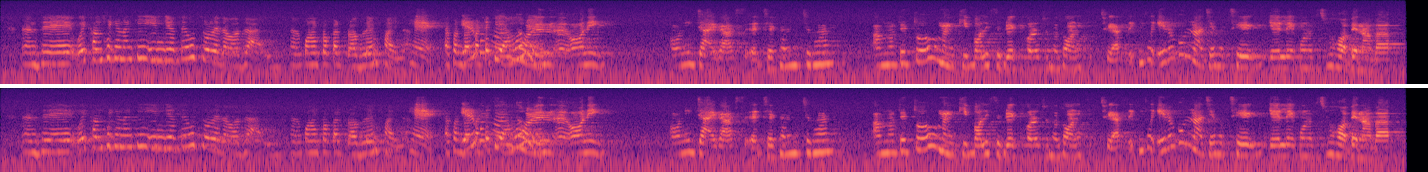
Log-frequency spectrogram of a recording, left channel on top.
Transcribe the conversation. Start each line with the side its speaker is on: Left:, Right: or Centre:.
Left: আহ, যে ওইখান থেকে নাকি ইন্ডিয়াতেও চলে যাওয়া যায় আহ, কোনো প্রকার প্রবলেম হয় না
Right: হ্যাঁ
Left: এখন ব্যাপারটা
Right: এরকম
Left: কি
Right: অনেক
Left: এমনই
Right: ধরেন আহ, অনেক অনেক জায়গা আছে যেখানে হচ্ছে ধরেন আমাদের তো মানে কি পলিসি ব্রেক করার জন্য তো অনেক কিছুই আছে কিন্তু এরকম না যে হচ্ছে গেলে কোনো কিছু হবে না বা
